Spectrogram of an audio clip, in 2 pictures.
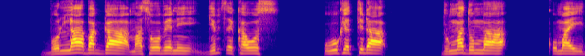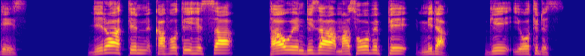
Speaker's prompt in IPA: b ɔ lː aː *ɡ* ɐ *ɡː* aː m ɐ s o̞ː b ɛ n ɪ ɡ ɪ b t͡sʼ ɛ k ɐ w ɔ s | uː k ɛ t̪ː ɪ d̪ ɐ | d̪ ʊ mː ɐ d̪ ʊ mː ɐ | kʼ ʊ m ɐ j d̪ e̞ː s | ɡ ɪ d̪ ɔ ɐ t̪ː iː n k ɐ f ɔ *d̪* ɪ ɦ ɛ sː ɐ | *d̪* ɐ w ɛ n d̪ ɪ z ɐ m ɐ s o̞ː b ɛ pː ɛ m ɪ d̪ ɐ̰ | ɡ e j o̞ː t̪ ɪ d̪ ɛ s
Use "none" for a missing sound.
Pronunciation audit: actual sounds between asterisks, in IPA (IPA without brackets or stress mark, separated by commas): b, ɡː, t̪, t̪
